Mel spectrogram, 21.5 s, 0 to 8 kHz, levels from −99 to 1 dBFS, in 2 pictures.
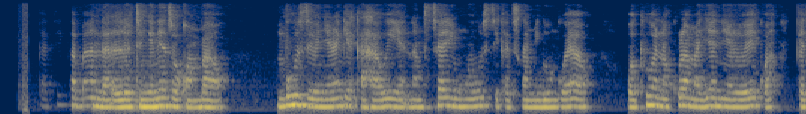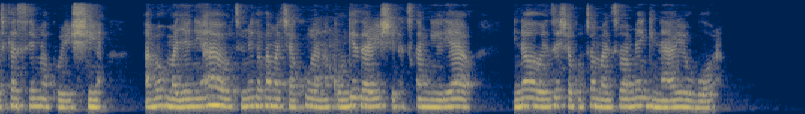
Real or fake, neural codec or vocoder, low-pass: real; none; 7.2 kHz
